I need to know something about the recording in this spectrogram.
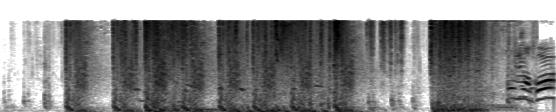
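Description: Gunfire and blasts crack rapidly in a video game.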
